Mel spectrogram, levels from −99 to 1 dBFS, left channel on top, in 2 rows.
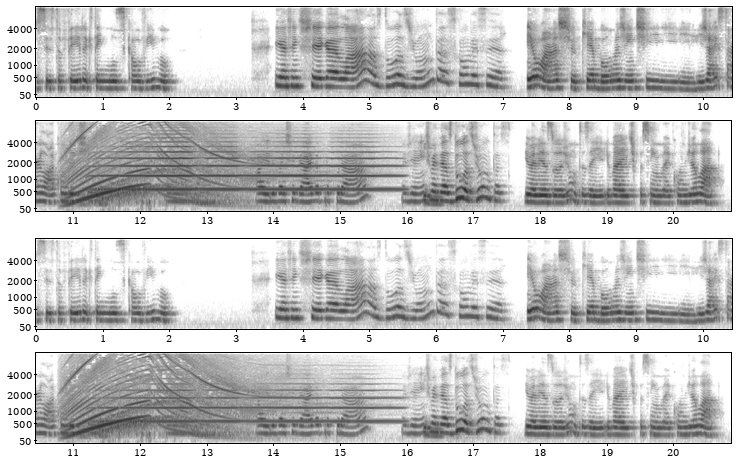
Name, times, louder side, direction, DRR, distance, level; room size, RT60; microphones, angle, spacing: voice 1, 0.0-2.1 7.4-11.6 16.2-16.6 17.8-20.7, left 3 dB, 85° left, 2.4 m, -31 dB
voice 2, 3.6-7.1 12.4-13.1 13.7-15.5 15.9-17.5, left 4 dB, 30° left, 0.4 m, -30 dB
sound 1, 10.8-14.3, right 1 dB, 5° right, 0.7 m, -28 dB
Trumpet, 11.2-16.0, left 6 dB, 60° left, 0.8 m, -29 dB
head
